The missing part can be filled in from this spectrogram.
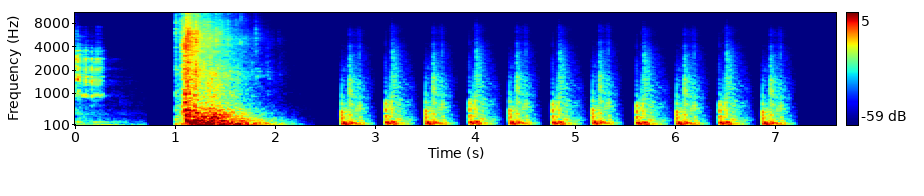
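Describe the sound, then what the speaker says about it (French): A door in Resident Evil 1 creaks and slams open loudly, then a clicking, clacking mechanism ticks off about eleven evenly spaced, near, loud beats. "c'est vraiment un speedrun regarder des portes qui s'ouvrent"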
